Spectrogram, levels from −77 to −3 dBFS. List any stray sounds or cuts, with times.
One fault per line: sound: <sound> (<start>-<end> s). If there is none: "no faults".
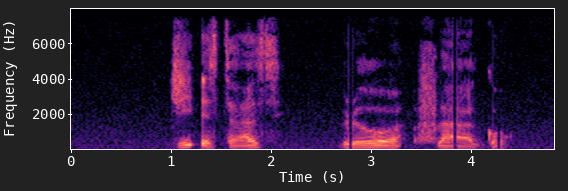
no faults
